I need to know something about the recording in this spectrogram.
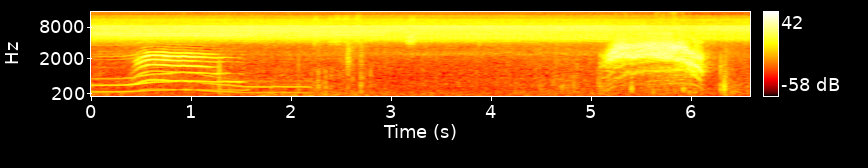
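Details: Fighting stray cats in a Japanese park: one rising-and-falling yowl, a quiet pause, then a loud harsh hiss lasting about a second, with a continuous high insect hum in the background.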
